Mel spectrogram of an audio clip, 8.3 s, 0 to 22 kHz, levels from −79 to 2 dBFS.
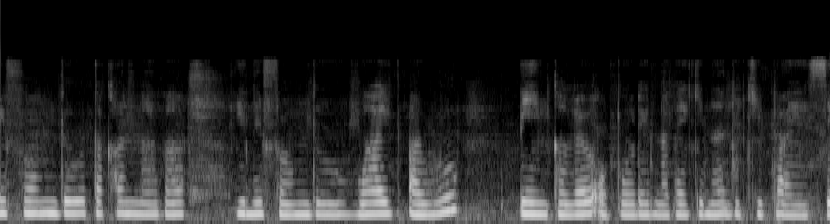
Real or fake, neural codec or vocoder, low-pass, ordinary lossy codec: fake; codec, 44.1 kHz, 2.6 kbps, SNAC; 7.2 kHz; none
